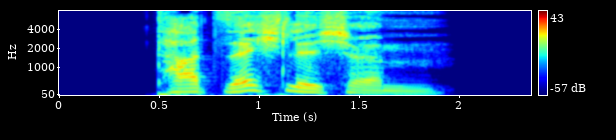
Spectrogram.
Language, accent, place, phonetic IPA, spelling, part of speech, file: German, Germany, Berlin, [ˈtaːtˌzɛçlɪçm̩], tatsächlichem, adjective, De-tatsächlichem.ogg
- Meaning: strong dative masculine/neuter singular of tatsächlich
